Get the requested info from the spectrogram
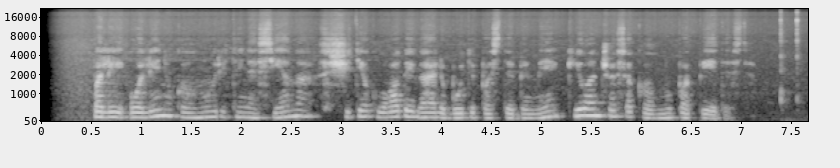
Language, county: Lithuanian, Šiauliai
